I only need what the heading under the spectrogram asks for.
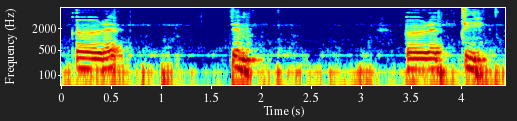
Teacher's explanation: Take the stem, the fiil, which is öğret, teach. You have a te at the end of the word, so it doesn't vibrate. It's a whisper.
